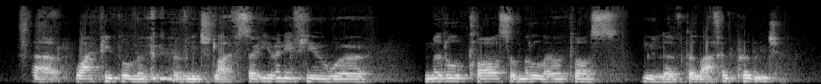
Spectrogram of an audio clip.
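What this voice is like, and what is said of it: South African accent. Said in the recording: “as you can hear from my accent, I am South African”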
